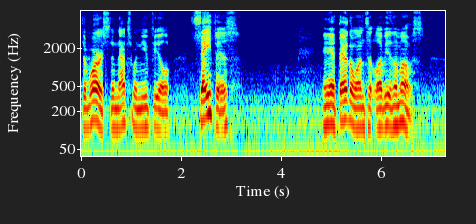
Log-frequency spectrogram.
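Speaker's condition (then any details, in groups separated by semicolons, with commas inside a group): ALS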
